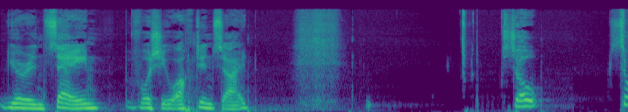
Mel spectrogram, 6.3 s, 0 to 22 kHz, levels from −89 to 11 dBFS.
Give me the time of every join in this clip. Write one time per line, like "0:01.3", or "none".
0:01.1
